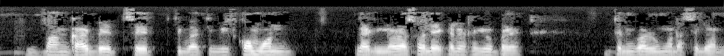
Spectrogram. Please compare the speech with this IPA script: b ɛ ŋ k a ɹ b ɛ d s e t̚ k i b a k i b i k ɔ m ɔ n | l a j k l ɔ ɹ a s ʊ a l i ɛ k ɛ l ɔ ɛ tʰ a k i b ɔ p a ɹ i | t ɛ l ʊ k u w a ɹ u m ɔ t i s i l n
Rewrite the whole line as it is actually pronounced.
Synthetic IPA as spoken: b a ŋ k a ɹ b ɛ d s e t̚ k i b a k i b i k ɔ m ɔ n | l a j k l ɔ ɹ a s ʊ a l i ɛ k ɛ l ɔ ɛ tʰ a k i b ɔ p a ɹ ɛ | t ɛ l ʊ k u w a ɹ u m ɔ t a s i l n

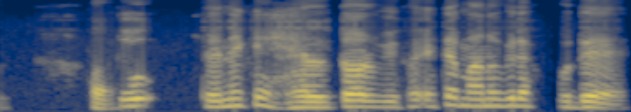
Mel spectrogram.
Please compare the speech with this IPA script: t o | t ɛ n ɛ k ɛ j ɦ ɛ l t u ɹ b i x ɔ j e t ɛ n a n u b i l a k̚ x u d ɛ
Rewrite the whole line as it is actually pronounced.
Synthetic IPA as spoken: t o | t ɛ n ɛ k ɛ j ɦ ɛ l t ɔ ɹ b i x ɔ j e t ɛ m a n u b i l a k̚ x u d ɛ

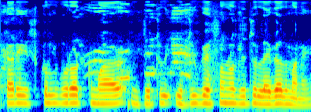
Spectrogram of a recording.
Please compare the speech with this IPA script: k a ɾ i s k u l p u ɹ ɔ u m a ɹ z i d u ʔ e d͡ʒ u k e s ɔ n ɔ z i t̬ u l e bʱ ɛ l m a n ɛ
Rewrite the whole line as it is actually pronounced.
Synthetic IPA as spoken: k a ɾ i s k u l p u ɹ ɔ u m a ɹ z i t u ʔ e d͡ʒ u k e s ɔ n ɔ z i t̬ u l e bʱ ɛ l m a n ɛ

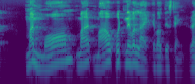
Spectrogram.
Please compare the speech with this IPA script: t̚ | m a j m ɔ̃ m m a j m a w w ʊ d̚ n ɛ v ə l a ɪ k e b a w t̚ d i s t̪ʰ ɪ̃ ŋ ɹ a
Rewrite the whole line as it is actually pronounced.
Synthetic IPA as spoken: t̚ | m a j m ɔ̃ m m a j m a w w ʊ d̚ n ɛ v ə l a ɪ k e b a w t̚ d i s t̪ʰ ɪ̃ ŋ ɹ a

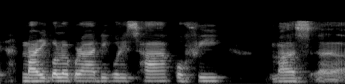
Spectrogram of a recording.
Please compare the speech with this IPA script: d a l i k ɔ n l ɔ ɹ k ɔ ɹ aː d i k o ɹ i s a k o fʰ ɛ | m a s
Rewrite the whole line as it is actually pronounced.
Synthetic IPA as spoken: n a ɹ i k ɔ l ɔ ɹ p ɔ ɹ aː d i k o ɹ i s a k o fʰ i | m a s

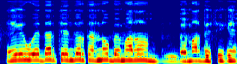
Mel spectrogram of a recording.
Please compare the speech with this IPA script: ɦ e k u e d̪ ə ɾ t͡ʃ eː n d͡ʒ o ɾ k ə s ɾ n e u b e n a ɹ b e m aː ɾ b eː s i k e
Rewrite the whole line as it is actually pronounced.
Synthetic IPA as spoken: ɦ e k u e d̪ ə ɾ t͡ʃ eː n d͡ʒ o ɾ k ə ɾ n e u b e m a ɾ b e m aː ɾ b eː s i k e

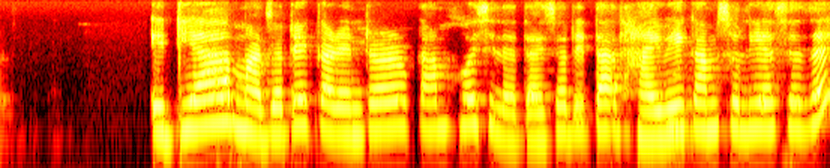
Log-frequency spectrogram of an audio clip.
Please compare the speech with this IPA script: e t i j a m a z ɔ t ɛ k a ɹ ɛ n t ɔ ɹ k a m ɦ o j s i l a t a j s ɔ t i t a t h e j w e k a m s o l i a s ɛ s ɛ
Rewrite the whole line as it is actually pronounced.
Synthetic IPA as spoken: e t i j a m a z ɔ t ɛ k a ɹ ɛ n t ɔ ɹ k a m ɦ o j s i l ɛ t a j s ɔ t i t a t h a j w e k a m s o l i a s ɛ z ɛ

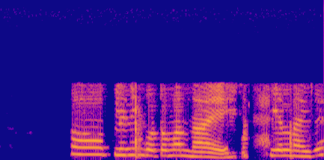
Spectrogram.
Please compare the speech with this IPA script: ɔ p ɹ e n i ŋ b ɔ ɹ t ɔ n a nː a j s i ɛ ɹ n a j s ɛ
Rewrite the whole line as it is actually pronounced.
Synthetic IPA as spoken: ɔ p l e n i ŋ b ɔ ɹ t ɔ m a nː a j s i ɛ l n a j z ɛ

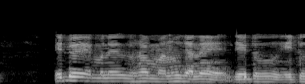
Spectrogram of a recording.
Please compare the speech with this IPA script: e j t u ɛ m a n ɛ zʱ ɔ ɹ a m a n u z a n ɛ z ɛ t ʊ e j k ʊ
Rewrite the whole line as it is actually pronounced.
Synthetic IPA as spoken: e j t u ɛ m a n ɛ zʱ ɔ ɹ a m a n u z a n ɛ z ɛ t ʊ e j t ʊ

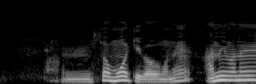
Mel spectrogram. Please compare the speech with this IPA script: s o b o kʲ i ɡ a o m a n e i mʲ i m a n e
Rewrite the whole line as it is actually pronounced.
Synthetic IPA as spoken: s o m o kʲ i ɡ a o m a n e a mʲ i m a n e

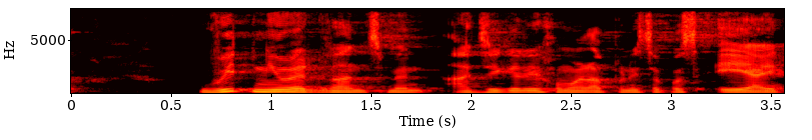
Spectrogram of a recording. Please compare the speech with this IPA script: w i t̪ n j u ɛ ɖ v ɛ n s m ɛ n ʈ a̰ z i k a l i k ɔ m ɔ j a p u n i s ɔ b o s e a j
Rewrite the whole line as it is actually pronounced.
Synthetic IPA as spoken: w i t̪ n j u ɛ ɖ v a n s m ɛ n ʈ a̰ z i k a l i x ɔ m ɔ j a p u n i s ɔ p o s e a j

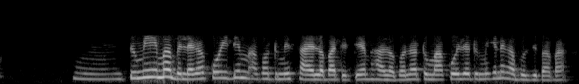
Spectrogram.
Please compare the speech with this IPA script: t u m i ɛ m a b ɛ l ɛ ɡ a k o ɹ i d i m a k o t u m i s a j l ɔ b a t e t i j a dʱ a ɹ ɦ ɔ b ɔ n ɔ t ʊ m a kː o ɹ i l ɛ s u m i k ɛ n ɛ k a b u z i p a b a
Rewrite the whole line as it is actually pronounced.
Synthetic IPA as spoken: t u m i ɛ m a b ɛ l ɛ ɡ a k o ɹ i d i m a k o t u m i s a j l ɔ b a t e t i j a bʱ a l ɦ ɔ b ɔ n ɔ t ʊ m a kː o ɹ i l ɛ t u m i k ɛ n ɛ k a b u z i p a b a

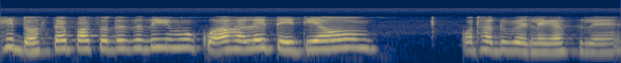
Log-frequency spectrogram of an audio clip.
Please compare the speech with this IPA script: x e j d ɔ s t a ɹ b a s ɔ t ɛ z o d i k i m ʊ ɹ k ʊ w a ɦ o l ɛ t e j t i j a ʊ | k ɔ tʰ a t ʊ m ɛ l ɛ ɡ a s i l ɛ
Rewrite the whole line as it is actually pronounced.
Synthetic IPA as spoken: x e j d ɔ s t a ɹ p a s ɔ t ɛ z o d i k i m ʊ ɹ k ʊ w a ɦ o l ɛ t e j t i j a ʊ | k ɔ tʰ a t ʊ b ɛ l ɛ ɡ a s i l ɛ

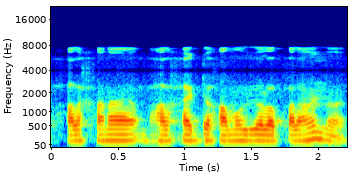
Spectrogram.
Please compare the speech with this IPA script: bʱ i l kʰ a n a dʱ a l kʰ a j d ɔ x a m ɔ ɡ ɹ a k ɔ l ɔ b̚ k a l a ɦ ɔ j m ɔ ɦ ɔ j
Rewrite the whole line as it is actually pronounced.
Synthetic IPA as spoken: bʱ a l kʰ a n a bʱ a l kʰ a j d ɔ x a m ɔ ɡ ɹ i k ɔ l ɔ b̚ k a l a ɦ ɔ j n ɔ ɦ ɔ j

